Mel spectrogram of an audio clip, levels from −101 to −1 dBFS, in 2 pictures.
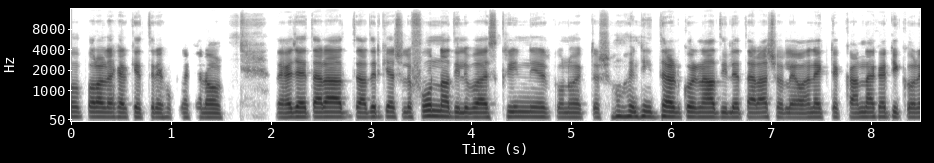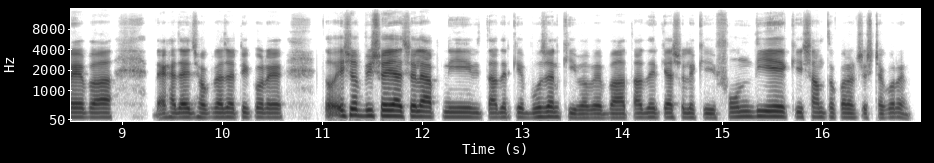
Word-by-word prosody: পড়ালেখার 150 -1 +2
ক্ষেত্রে 150 0 -3
হোক 140 -2 -14
না 140 - -6
কেন, 145 -1 -6 0.7
দেখা 145 0 +3
যায় 155 -1 +4
তারা, 155 0 +6 0.3
তাদেরকে 155 +2 0
আসলে 150 0 -5
ফোন 175 +1 +4
না - - +5
দিলে 150 0 0
বা 145 - +4
screen 160 - -6 0.3
এর 150 - -1
কোন 145 0 -5
একটা 145 +1 -9
সময় 160 +2 -1
নির্ধারণ 155 0 +3
করে 155 -2 +3
না - - +7
দিলে, 145 0 -1
তারা 145 0 +2
আসলে 145 -1 -5 0.2
অনেকটা 145 0 -1
কান্নাকাটি 150 +1 0
করে 145 0 +3
বা 145 0 +3 0.6
দেখা 140 - -1
যায় 145 0 +4
ঝগড়াঝাটি 145 +1 -1
করে। 140 -1 +1 0.5
তো - - -3
এসব 200 +2 +3
বিষয়ে 185 0 +6
আসলে 170 0 +3
আপনি 155 0 -7 0.4
তাদেরকে 145 +1 -3
বোঝান 155 +2 +2
কিভাবে? 130 -1 -2
বা 130 - +2 0.2
তাদেরকে 140 0 -4
আসলে 140 0 -5
কি 135 - -5 0.2
ফোন 155 +1 -3 0.2
দিয়ে 170 -1 +4 0.2
কি 150 - -8
শান্ত 150 -1 -3
করার 140 -2 -2
চেষ্টা 130 -1 -7
করেন? 145 -3 -5
150 Hz, 185 wpm, -25 LUFS, 140-155 Hz, 0.7 s, না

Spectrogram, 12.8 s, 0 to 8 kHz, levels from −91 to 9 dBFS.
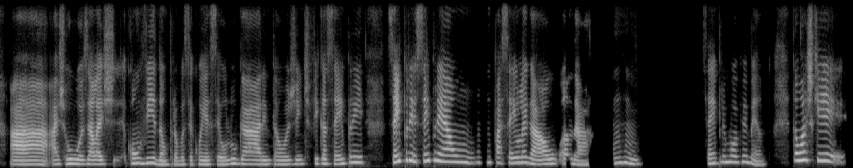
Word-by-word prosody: a 180 0 +5
a - - +2
as 200 +1 -4
ruas 210 -2 +1
elas 195 +1 +1 0.2
convidam 235 -6 -1
pra 175 -1 -7
você 180 +2 -6
conhecer 185 0 -3
o 175 - -2
lugar, 195 -3 +1
então 185 -1 -4
a 185 - -3
gente 200 +1 -7
fica 220 0 -2
sempre 225 +7 -2 0.4
sempre 340 +3 +4
sempre 355 +3 +2
é 305 -2 +6
um 285 -4 -2 0.2
um 270 - -6
passeio 250 -1 -2
legal, 215 -4 +2 0.2
andar. 175 -5 -1 0.4
Uhum. 240 -5 -4 0.9
Sempre 240 +5 -4
movimento. 275 - -4 0.3
Então 365 0 +4
acho 390 +2 +4
que 315 -7 +1
220 Hz, 140 wpm, -23 LUFS, 190-275 Hz, 0.9 s, é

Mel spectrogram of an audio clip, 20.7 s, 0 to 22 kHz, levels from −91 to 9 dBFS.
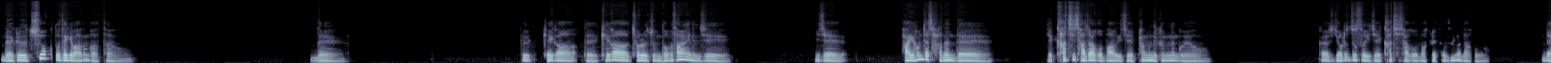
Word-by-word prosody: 네. 120 -4 +2
그리고 125 +2 +5
추억도 220 - +2
되게 135 -2 +6
많은 120 +3 +1
것 100 -5 -6
같아요. 90 -3 -10 2.4
네. 100 -5 -5 2.3
그 130 -2 -1 0.2
개가 125 -3 +1
네. 105 -3 -3
개가 135 -2 +5
저를 130 -1 +4
좀 115 -2 -3
너무 115 +2 0
사랑했는지 110 - 0 1.1
이제 115 -4 -1 0.8
방에 130 +1 +5
혼자 170 +2 +4
자는데 115 - +1 0.7
이제 - - -4
같이 165 - +1
자자고 130 -3 +4
막 115 0 0
이제 110 +1 -3
방문을 125 0 0
긁는 120 +1 -3
거예요. 100 -3 -8 1.4
그래 125 - -2
가지고 115 0 -3
열어 125 +4 +1
줘서 140 -2 0
이제 115 -1 -2
같이 120 -1 -5
자고 115 -3 -3
막 105 -1 -7
그랬던 125 0 -4
거 - - -12
생각나고. 100 -8 -5 0.7
네. 120 -2 0
120 Hz, 245 characters per minute, -23 LUFS, 105-130 Hz, 2.4 s, 되게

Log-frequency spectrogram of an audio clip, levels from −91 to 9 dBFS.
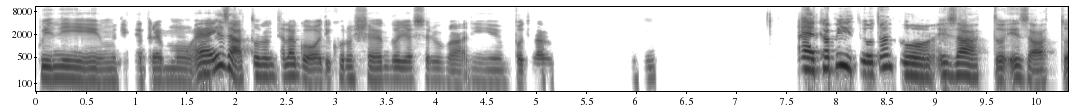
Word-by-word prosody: quindi, 140 -3 -2
mhmm, 120 +1 -9
ricadremmo 125 0 -8
Eh, 185 +3 +4
esatto, 270 - +2
non 160 -1 -2
te 155 0 -14
la 160 +1 +1
godi 120 -6 -3
conoscendo 135 -1 -6
gli 130 - -2
esseri 130 0 -6
umani 115 -1 -11
un 115 0 -15
po' 110 0 -7
tral 115 +1 -8 1.0
Mh-mh. 135 +1 -15 1.4
Eh, 240 -2 +7
capito? 250 -7 +5
Tanto 175 - +2
Esatto, 165 -6 +1
esatto, 115 -7 -3
140 Hz, 130 wpm, -20 LUFS, 125-170 Hz, 1.4 s, Eh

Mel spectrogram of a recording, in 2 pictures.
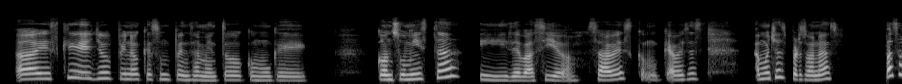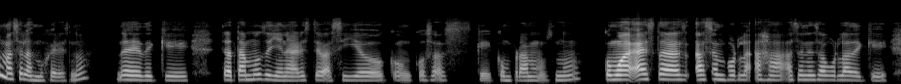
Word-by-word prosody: Ay, 250 +3 +4
es 265 0 -5
que 300 -4 +1
yo 275 +2 -2
opino 245 -3 -3
que 235 - -8
es 235 - -5
un 235 -1 -7
pensamiento 205 -2 -4
como 190 -1 -6
que 180 0 -7 0.6
consumista 245 - +1
y 195 -3 -5
de 185 0 -1
vacío, 185 +1 -2
¿sabes? 220 +5 0
Como 105 - -11
que - - -8
a - - +2
veces, 245 +4 -5 0.5
a - - +1
muchas 315 +6 -1
personas 225 +2 -1 0.4
pasa 410 +5 +3
más 260 -11 +3
en 245 - 0
las 205 - 0
mujeres, 180 -1 -6
¿no? 260 +7 -8 0.3
Eh 210 -1 +3
de 195 -1 -3
que 190 0 -6 0.3
tratamos 215 +2 +2
de 225 -1 -1
llenar 190 -2 0
este 195 +1 -6
vacío 190 - -2
con 100 -1 -9
cosas - - -9
que 100 -1 -8
compramos, 185 +1 -5
¿no? 210 +7 -6 0.2
Como 220 0 +9
a 225 - +13
a - - +11
estas 230 -2 +6
hacen 220 +1 +2
por 215 0 -3
la 215 - -2
ajá, 210 -1 -1
hacen 215 0 -4
esa 210 0 0
burla 205 -1 -1
de 190 -1 -4
que: 180 -2 -9
210 Hz, 185 wpm, -24 LUFS, 190-235 Hz, 0.6 s, a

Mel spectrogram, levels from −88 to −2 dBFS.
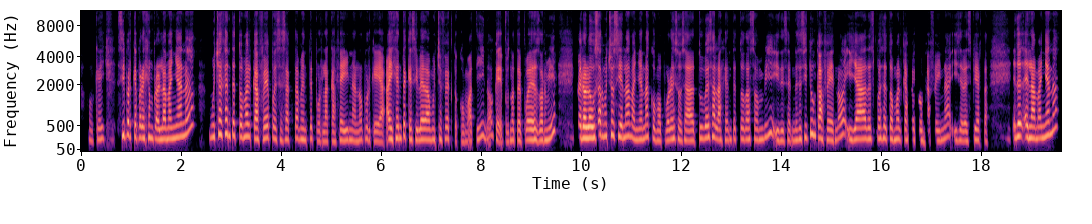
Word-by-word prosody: Okey. 215 +3 -8 0.2
Sí, 295 - 0
porque, 270 -4 +2
por 245 0 +1
ejemplo, 235 -1 0
en 210 - +3
la 225 - +5
mañana 255 +7 +3 0.4
mucha 260 +5 +1
gente 295 -2 +1
toma 260 0 +1
el 270 - -3
café, 230 +2 +3
pues 230 -4 -5
exactamente 220 +1 -4
por 190 -2 -10
la 180 0 -2
cafeína, 190 +2 -2
¿no?, 200 +3 -5
porque 185 -6 -1
hay 220 0 +5
gente 240 +3 0
que 215 - 0
sí 205 - -3
le 215 +1 +3
da 210 0 +4
mucho 215 +1 -5
efecto, 230 +1 -6
como 170 +1 -8
a - - -2
ti, 220 +9 -6
¿no?, 230 +4 -7
que 200 -9 +1
pues, 175 - -12
no 200 - -3
te 200 0 -1
puedes 205 0 +3
dormir. 205 - 0 0.4
Pero 245 -2 +8
lo 240 0 +9
usan 295 +5 +3
mucho, 275 +2 0
sí 275 -1 0
en 250 - +2
la 275 +1 +3
mañana 225 +2 0
como 195 -7 -5
por 200 +3 -2
eso. 220 -1 -2
O - - -6
sea, 195 0 +2
tú 230 +4 -5
ves 245 +3 0
a 265 - +3
la 205 -1 +2
gente 210 +1 -7
toda 215 -1 -3
zombi, 220 +8 -4
y 195 - -4
dicen: 195 0 -6
"Necesito 220 +8 -2
un 300 - +1
café.", 210 -5 +3
¿no? 250 +9 -2
Y 215 - -4
ya 220 +1 +5
después, 225 +1 -3
se 235 -2 -1
toma 220 0 -1
el 220 - -5
café 210 0 -5
con 200 -2 -5
cafeína 195 +7 -6
y 195 - -8
se 195 - -4
despierta. 185 +1 -4 0.5
Entonces, 260 0 +4
en 250 - +5
la 235 -1 +7
mañana, 270 - +2
220 Hz, 245 wpm, -23 LUFS, 205-245 Hz, 0.5 s, lo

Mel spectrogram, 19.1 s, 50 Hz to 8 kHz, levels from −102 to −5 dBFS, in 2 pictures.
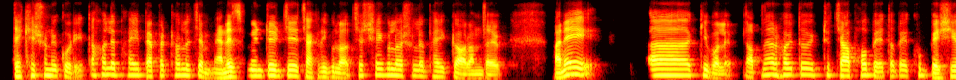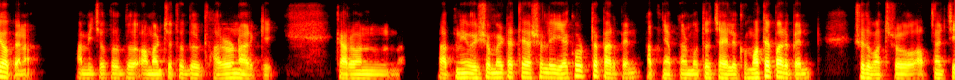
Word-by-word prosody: দেখেশুনে 170 +3 +1
করি - - -1
তাহলে 190 +1 +1
ভাই 185 -1 +1
ব্যাপারটা 170 +3 0
হলো 180 -1 +1
যে - - +6
ম্যানেজমেন্টের 150 +7 +4
যে 165 - +5
চাকরিগুলো 135 -2 +1
আছে - - -6
সেগুলো 185 -1 +1
আসলে 165 -1 -3
ভাই 145 -1 -1
একটু - - -2
আরামদায়ক। 100 -1 0 0.5
মানে 190 - +8 0.8
আ - - +8 0.4
কি 175 - +1
বলে? - - +1 0.2
আপনার 190 +5 -1
হয়তো 190 0 0
একটু 185 +1 -8
চাপ 165 -1 +7
হবে 180 -5 +2
তবে 165 - -1
খুব 180 - -4
বেশি 115 +6 +3
হবে 130 - 0
না। - - -7 0.5
আমি 110 0 -4
যতদ 110 0 -6 0.2
আমার 105 0 0
যতদূর 105 -2 -5
ধারণা 105 +1 0
আরকি। 95 - -11 0.7
কারণ 105 -1 +1 0.8
আপনি 120 - -4
ওই 110 - 0
সময়টাতে 125 +1 -1
আসলে 125 0 -3
ইয়ে 110 +1 +1
করতে 160 0 +1
পারবেন। 115 0 -1 0.2
আপনি - - -12
আপনার 105 +4 -4
মত 105 - -7
চাইলে 105 -2 +2
ঘুমাতে 120 +5 +3
পারবেন। 115 -4 +1 0.5
শুধুমাত্র 105 -4 -1 0.3
আপনার 105 - -4
যে - - 0
130 Hz, 165 wpm, -26 LUFS, 110-170 Hz, 0.8 s, মানে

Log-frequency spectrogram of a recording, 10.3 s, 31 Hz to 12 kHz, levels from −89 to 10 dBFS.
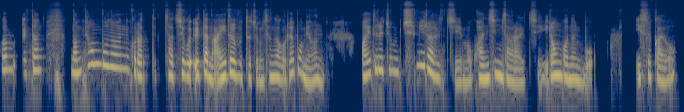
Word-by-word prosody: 그럼 305 +1 -1
일단 290 +4 -1 0.4
남편분은 345 +3 +2
그렇다 215 -2 -2
치고 220 0 +3
일단 230 -2 +5
아이들부터 205 +1 +3
좀 170 -3 -6
생각을 210 0 -1
해 - - +4
보면 180 - -2 0.6
아이들이 280 +7 +1
좀 285 -3 -5
취미랄지 250 - -1
뭐 160 0 -7
관심사랄지 190 -6 0
이런 225 +3 +3
거는 185 -5 0
뭐 190 - -4 0.7
있을까요? 190 -1 -3
215 Hz, 300 characters per minute, -23 LUFS, 190-275 Hz, 0.7 s, 일단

